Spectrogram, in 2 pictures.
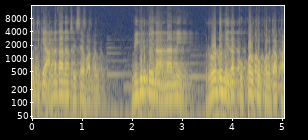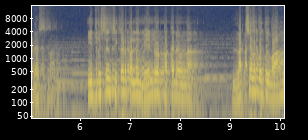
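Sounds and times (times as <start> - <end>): man narrating: 0.0 - 10.0.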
